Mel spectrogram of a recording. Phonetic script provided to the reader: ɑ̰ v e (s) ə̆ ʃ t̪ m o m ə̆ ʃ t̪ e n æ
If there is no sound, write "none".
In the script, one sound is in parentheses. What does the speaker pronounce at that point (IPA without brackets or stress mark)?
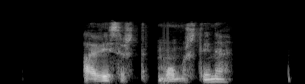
s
